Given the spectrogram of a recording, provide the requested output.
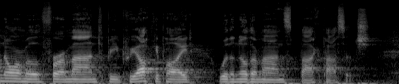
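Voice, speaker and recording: In an Irish Midlands accent, a man speaks with audible room echo around him. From Ireland, Midlands. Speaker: academic lecturer and author. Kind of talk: public lecture. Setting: lecture room with audience.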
